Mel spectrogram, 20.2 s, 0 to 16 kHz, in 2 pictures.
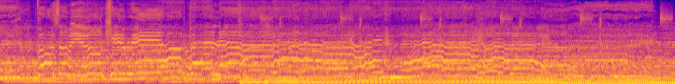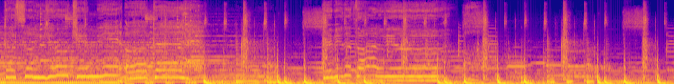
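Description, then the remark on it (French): An electro-pop song plays loudly and steadily on the radio station Dynamique at 21:42, with thick sustained synth bass notes and bright layered synths, turning choppier and more percussive toward the end. “À 21h42 sur Dynamique, le son électro-pop”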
